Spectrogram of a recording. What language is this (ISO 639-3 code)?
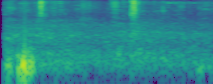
zho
